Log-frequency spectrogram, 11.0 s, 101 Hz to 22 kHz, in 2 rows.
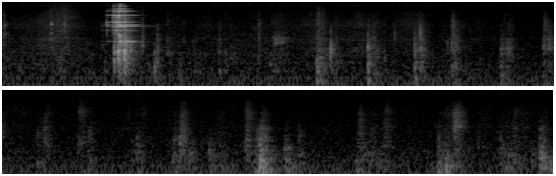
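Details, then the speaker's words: Mazda 6 diesel after replacing alternator belt idler and tensioner roller bearings: quiet clicks and a chime, then engine starts and idles evenly; belt squeal gone. "Все, писк пропав, попідшипники поміняти."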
